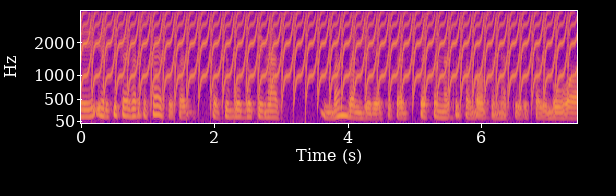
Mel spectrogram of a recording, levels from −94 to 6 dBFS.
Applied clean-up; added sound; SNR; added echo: none; Alarm; -2 dB; none.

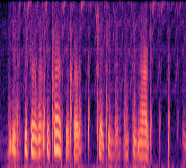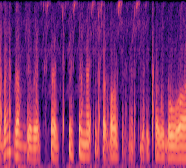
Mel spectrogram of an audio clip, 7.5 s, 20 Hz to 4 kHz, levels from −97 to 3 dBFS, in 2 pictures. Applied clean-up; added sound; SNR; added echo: neural separator model SepFormer WHAM!.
